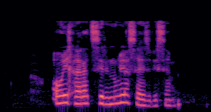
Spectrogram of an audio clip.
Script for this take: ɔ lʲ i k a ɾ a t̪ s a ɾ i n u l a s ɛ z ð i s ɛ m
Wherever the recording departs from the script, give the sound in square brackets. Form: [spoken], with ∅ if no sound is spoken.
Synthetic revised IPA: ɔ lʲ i [x] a ɾ a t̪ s [i] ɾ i n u l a s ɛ z [v] i s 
